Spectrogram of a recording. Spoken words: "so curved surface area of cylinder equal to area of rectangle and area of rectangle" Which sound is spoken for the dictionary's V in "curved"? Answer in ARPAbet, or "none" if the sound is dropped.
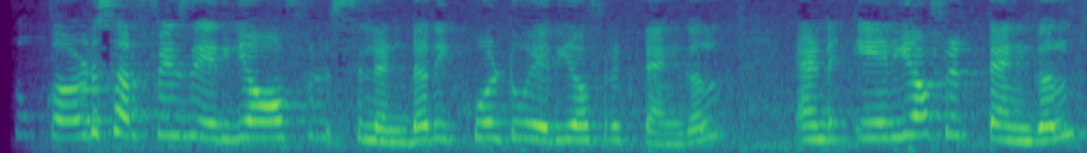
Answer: none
